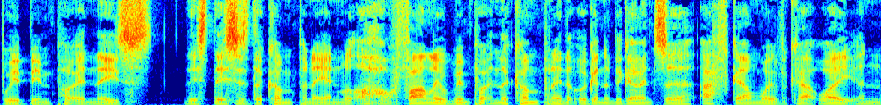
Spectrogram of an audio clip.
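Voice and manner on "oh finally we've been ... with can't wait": ordinary delivery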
